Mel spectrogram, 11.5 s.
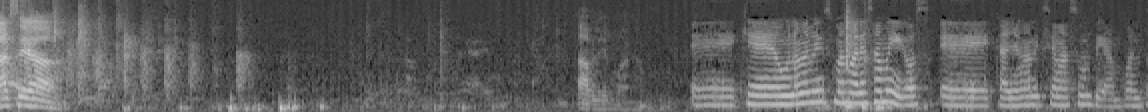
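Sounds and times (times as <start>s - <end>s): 
speech: 0.0s - 0.8s, 5.8s - 11.4s
small audience clapping: 0.0s - 4.6s.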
